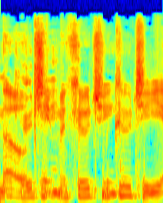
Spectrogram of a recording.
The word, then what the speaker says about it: Micucci: Kate Micucci, yeah.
